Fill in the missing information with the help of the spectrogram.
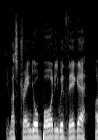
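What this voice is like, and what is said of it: New England Eastern Seaboard accent imitation. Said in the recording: “the New England sort of Eastern Seaboard accent ... I just really liked JFK's accent”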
